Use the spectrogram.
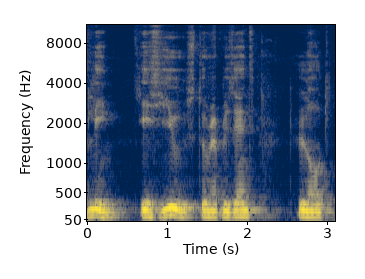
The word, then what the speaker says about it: ln: simply saying that lean ln which is pronounced as lin is used to represent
